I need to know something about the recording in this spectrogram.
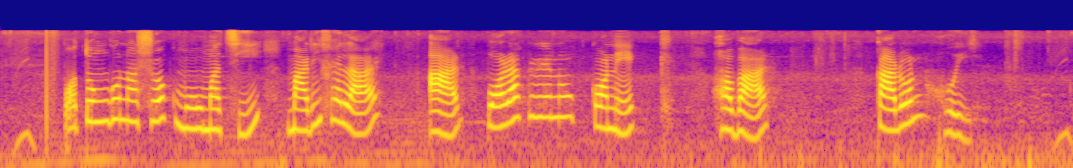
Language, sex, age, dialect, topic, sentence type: Bengali, female, 18-24, Rajbangshi, agriculture, statement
